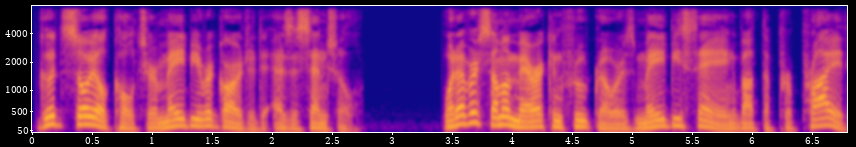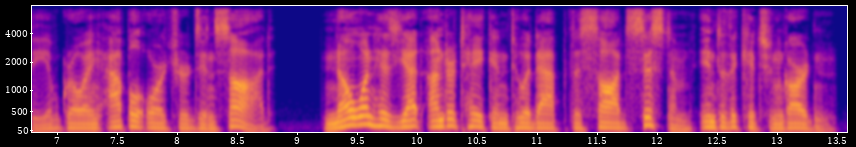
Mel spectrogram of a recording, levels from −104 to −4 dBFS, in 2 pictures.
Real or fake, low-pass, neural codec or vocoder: real; 7.2 kHz; none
